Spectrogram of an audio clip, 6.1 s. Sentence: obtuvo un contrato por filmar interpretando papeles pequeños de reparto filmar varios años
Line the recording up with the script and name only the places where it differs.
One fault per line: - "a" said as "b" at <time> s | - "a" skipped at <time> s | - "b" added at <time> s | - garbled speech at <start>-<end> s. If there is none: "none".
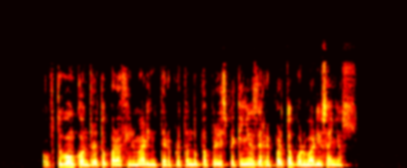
- "por" said as "para" at 1.6 s
- "filmar" said as "por" at 4.4 s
